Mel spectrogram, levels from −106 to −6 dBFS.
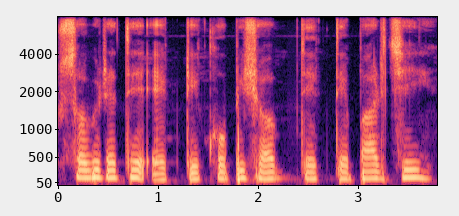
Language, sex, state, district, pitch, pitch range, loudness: Bengali, male, West Bengal, Cooch Behar, 125 Hz, 120-135 Hz, -17 LUFS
